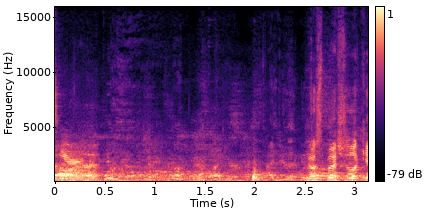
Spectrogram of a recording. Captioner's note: men chatting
